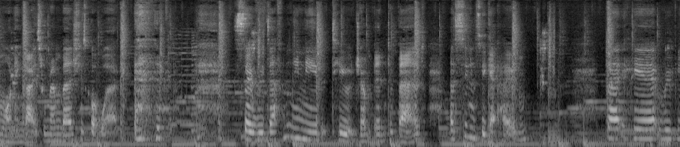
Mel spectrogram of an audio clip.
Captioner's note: laughs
